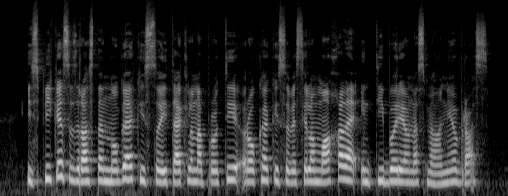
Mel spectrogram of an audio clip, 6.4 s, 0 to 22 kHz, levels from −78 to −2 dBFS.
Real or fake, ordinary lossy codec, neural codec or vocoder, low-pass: fake; none; vocoder, 44.1 kHz, 128 mel bands every 512 samples, BigVGAN v2; none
